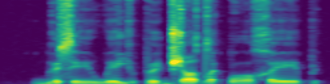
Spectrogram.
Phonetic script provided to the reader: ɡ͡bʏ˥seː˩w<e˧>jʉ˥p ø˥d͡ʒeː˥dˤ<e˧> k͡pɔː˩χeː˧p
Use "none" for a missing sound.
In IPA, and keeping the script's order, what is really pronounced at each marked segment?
e˧, e˥

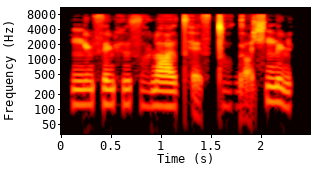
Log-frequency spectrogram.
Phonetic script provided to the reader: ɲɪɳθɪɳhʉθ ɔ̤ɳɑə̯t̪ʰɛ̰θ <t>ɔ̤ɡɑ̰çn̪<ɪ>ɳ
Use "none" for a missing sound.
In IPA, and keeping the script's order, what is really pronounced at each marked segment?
t, ɪ

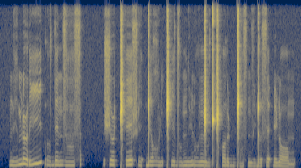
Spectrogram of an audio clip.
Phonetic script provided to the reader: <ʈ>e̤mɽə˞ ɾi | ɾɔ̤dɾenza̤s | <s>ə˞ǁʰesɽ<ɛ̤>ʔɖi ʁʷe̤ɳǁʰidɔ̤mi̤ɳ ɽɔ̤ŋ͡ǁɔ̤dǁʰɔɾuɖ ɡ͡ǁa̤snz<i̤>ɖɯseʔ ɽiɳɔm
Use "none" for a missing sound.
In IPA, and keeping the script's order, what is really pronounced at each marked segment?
ɳ, ʃ, e̤, i̤

